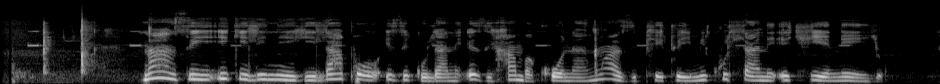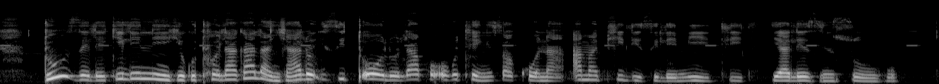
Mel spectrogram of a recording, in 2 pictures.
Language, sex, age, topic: North Ndebele, female, 25-35, health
